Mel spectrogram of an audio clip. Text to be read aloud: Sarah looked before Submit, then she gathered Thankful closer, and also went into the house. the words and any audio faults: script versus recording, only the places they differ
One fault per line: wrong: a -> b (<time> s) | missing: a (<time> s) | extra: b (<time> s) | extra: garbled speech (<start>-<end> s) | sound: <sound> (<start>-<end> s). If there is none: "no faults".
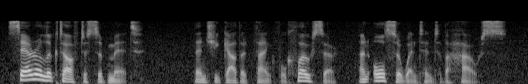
wrong: before -> after (0.6 s)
